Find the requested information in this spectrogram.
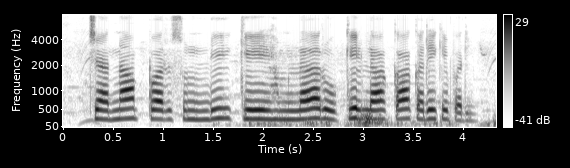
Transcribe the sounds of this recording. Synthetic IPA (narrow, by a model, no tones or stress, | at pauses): t͡ʃəɾnapɐɾsʊɳɖikeɦɐmlaɾoːkelakakɐɾekepɐɾiː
